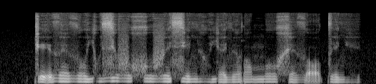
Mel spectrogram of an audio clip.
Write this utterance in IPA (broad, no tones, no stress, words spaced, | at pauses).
kḛðɛ ðojṳzʲovə xʷɯvesʲɛ lʲṳjɛlʲɔɾɔ moxɛ ðɔ̰telʲe̤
